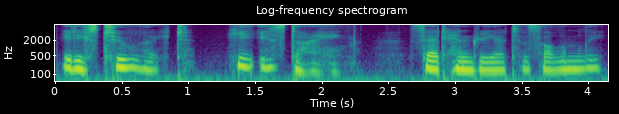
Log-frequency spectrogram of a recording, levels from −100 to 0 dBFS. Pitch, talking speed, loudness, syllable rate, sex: 155 Hz, 145 wpm, -21 LUFS, 4.6 syllables/s, female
